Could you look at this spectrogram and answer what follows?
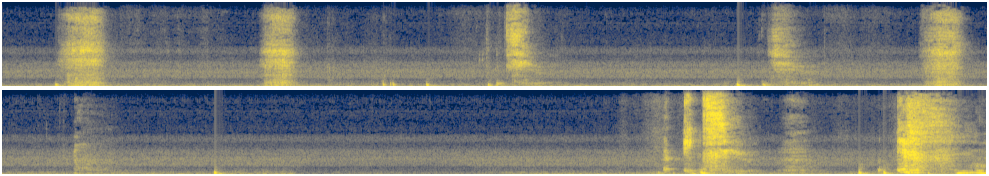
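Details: Induced sneezes during a cold, prompted by a left-nostril tickle, switching nostrils partway: repeated sharp hissy nasal bursts with sniffs between, ending in a pair of louder full sneezes.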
